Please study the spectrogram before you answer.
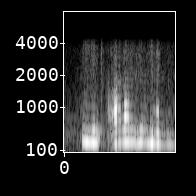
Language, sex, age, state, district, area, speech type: Telugu, female, 18-30, Andhra Pradesh, Nellore, rural, conversation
